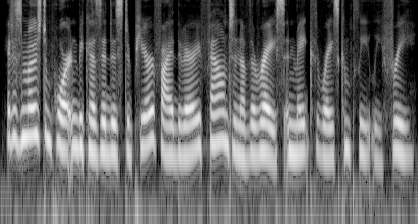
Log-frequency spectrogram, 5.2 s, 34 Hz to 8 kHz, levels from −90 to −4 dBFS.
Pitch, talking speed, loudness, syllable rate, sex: 205 Hz, 240 wpm, -18 LUFS, 6.3 syllables/s, female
